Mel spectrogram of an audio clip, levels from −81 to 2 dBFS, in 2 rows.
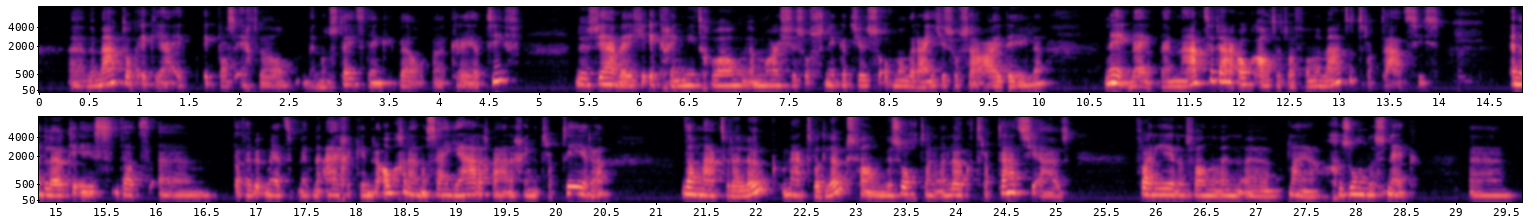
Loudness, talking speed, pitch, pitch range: -25 LUFS, 190 wpm, 160 Hz, 145-195 Hz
